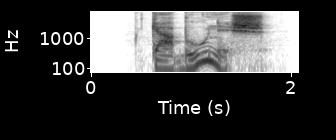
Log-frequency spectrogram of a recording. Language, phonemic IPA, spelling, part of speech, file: German, /ɡaˈbuːnɪʃ/, gabunisch, adjective, De-gabunisch.ogg
- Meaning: of Gabon; Gabonese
